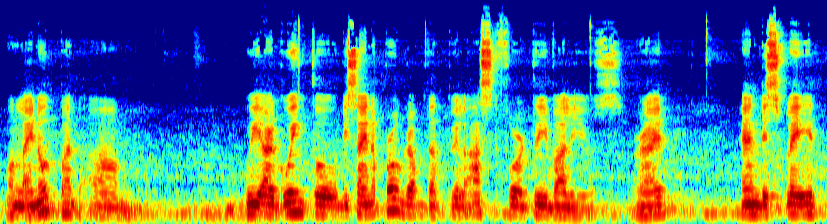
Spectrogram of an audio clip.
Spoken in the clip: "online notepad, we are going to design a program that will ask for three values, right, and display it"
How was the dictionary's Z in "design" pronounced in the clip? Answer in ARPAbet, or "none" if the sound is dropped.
S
